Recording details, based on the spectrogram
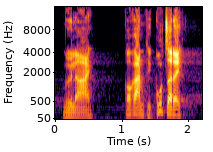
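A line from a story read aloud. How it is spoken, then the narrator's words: Shout. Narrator (Vietnamese): Tiểu Thất quát lên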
